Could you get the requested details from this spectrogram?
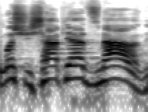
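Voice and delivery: high, loud, slow wrestler's boast; big drawn-out champion announcement; catchphrase proclamation. Retold or imitated. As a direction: proclaim it like a ring catchphrase, stretched out. Acting out his catchphrase in accent.

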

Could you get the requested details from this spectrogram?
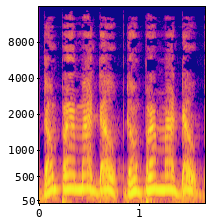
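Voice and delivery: high pleading warning; Diamond's voice. Retold or imitated. Imitating Diamond while he smokes, high fussy voice. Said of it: "she's like".

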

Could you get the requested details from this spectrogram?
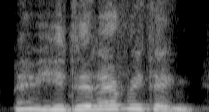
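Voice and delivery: high-pitched speculation; mock wondering. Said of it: "you're left wondering".

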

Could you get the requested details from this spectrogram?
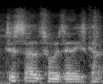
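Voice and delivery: ordinary delivery

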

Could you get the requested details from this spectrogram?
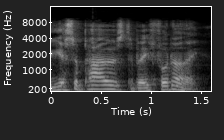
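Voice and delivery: Brummie heckler's put-down; Brummie accent. Acted. T-shirt slogan from the heckle, Brummie accent. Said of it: "sounds better in a Brummie accent".

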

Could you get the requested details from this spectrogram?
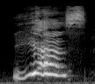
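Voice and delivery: high, loud yelp of admission; cracking under questioning. Acted. Suspect caving to interrogators over the peanut, high shout. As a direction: blurt it out at full pitch.

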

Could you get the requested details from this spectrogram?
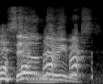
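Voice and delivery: high, laughing mock menace; laughing threat. Joking threat over shared photo.

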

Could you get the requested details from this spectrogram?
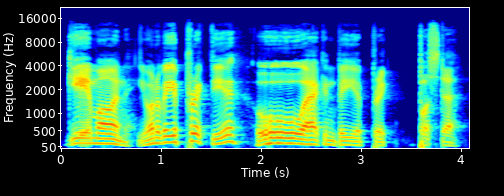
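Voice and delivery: loud, high game on taunt; playful loud taunt to the annoyed man; mock challenge. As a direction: rise up loud to take the challenge. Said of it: "and I was like".

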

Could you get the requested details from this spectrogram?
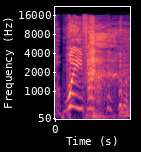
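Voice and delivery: put-on voice. Reading the magazine aloud to friends in a put-on voice. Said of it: "Do the voice".

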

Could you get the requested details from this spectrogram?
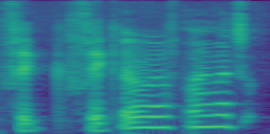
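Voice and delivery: «figure of my magic» высоко и тихо, наигранно запинаясь на «fig-»; сбивчиво, выше и тише, как будто теряя слова; mock fumbling. Shown as a demonstration. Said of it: "I'm not very good with the words".

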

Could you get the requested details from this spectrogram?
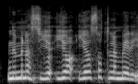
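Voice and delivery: ordinary talk, nothing marked

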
